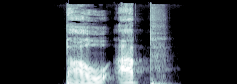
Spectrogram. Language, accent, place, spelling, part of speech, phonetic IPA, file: German, Germany, Berlin, bau ab, verb, [ˌbaʊ̯ ˈap], De-bau ab.ogg
- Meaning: 1. singular imperative of abbauen 2. first-person singular present of abbauen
